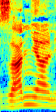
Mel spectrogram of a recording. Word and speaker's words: Sanyal: Genau, es ist ein weiches S wie Sonne am Anfang und ansonsten, und es ist die Betonung auf der ersten Silbe, also Sanyal, nicht Sanyal, aber ansonsten ist es alles toll.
